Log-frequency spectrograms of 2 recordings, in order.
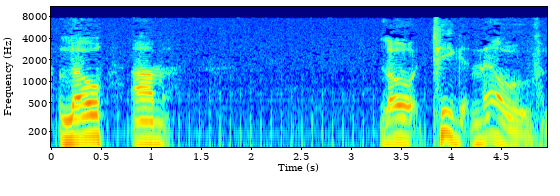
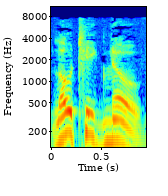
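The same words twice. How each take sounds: First: Very slow, softer, word by word; halting, drawn-out reading of a foreign phrase; careful sounding-out. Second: Said in the usual way. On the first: Real, not acted. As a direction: sound out the Hebrew slowly and quietly. Sounding out the Hebrew commandment.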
